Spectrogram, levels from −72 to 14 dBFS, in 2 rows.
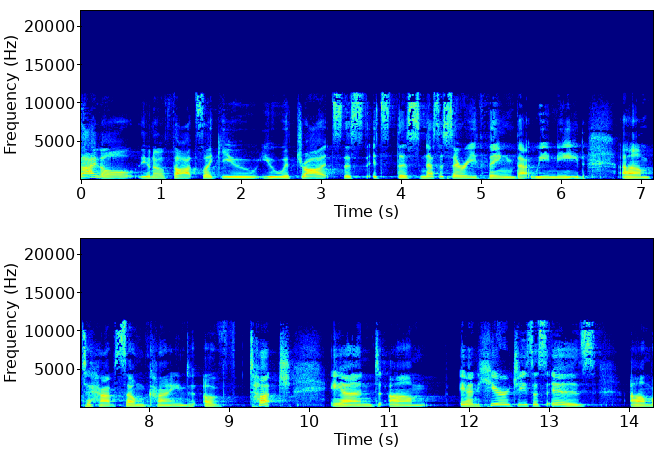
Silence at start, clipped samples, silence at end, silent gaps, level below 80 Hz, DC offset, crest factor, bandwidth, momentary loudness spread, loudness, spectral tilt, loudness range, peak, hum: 0 s; under 0.1%; 0 s; none; -68 dBFS; under 0.1%; 20 dB; 11.5 kHz; 10 LU; -20 LUFS; -3.5 dB/octave; 1 LU; 0 dBFS; none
